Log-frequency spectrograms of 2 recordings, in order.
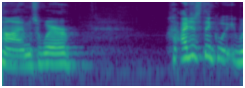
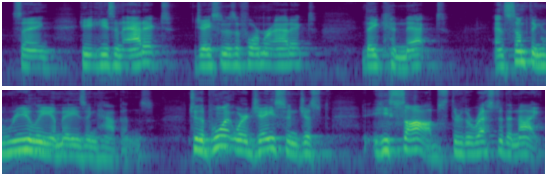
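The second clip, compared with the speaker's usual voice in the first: ordinary delivery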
